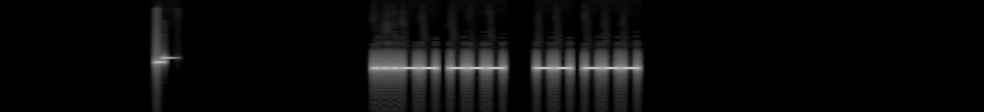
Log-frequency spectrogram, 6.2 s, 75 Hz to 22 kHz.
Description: Morse code, heard as a keyed tone, about 40 wpm, 700 Hz. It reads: 3O MO
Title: Winter Field Day Exchanges Encore 40wpm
